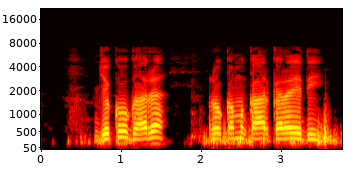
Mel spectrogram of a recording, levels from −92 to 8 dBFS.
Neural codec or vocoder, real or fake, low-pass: none; real; 7.2 kHz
